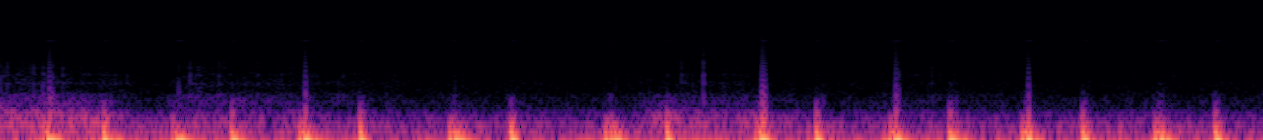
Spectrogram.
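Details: Normal heart sounds from a male heart, auscultated with the stethoscope diaphragm across the aortic, pulmonic, Erb's point, tricuspid and mitral/apex areas.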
